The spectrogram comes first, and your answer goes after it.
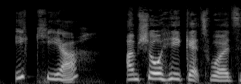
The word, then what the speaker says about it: IKEA: on when we were waiting to go to IKEA.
